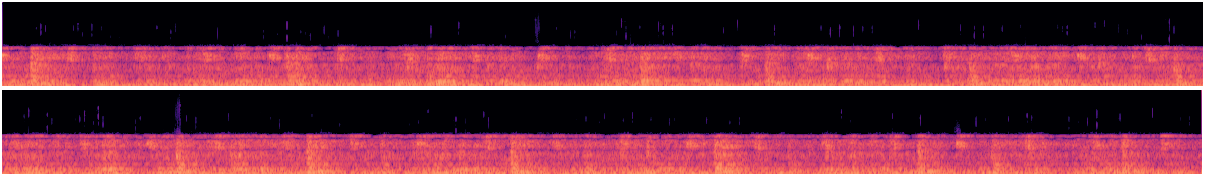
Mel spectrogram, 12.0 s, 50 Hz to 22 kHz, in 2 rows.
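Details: 2010 Jeep Patriot Sport 2.0 idling: loose irregular metallic clatter about once a second from the belt drive, persisting after new power steering pump, pulleys, tensioner and belt; alternator replaced and noise went away.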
